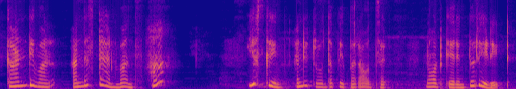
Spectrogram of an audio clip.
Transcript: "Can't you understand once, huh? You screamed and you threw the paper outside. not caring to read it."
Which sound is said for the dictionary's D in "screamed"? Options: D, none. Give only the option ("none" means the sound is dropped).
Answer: none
